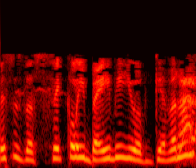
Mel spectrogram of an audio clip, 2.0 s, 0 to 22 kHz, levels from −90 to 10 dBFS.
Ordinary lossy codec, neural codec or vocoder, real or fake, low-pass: MP3, 24 kbps; none; real; 7.2 kHz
